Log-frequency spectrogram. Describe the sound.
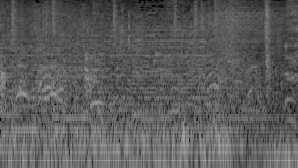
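Dogs bark and whimper as they are driven forward during a fire at a wigwam. Repeated yelping barks and high, wavering whines sound over a constant loud rushing background.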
